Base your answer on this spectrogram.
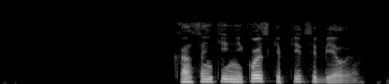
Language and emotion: Russian, neutral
